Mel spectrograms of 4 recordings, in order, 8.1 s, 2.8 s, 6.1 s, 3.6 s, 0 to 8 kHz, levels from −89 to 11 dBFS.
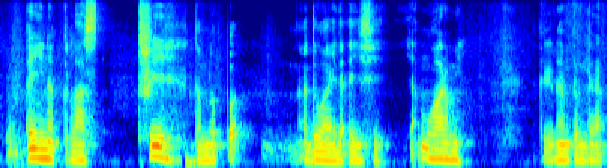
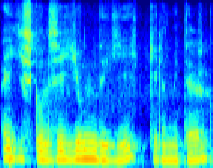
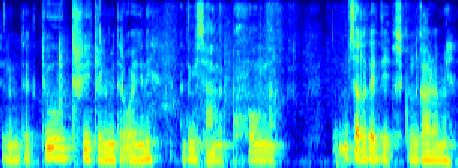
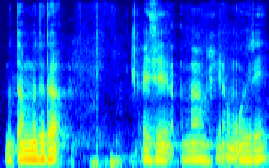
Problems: none marked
